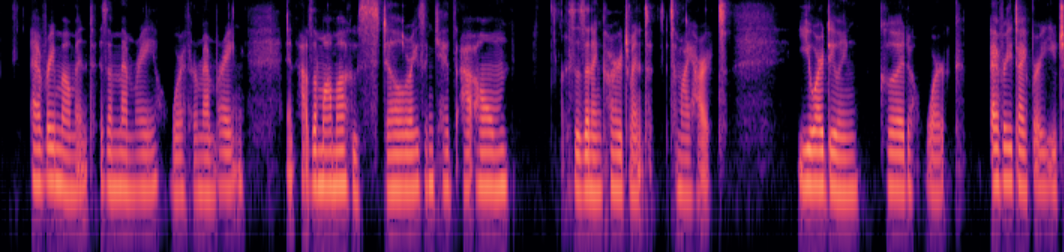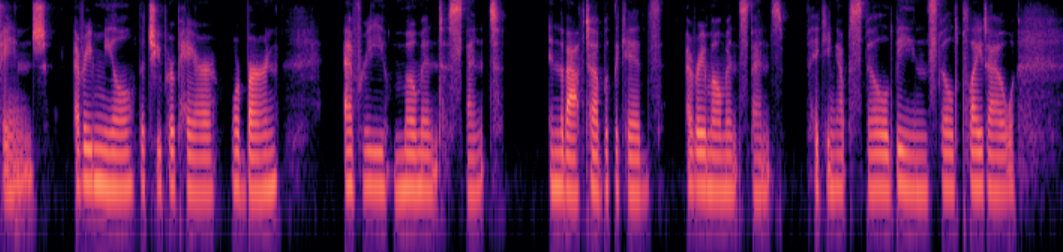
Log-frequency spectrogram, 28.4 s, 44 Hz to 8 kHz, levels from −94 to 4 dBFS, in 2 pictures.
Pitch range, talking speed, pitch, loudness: 160-180 Hz, 125 wpm, 170 Hz, -27 LUFS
